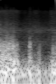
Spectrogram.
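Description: Wind gusts buffet the microphone at an outdoor shooting range, a loud, dense low rumble filling the whole short moment with no talk.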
